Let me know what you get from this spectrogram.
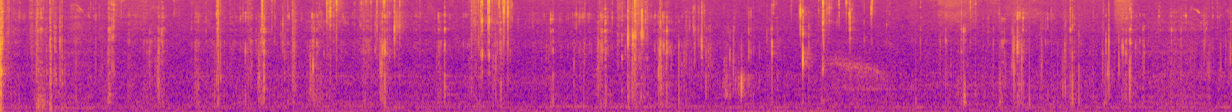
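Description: Close-miked eating: a bite into a flatbread doner wrap and then chewing, with irregular crisp crunches and small wet mouth clicks.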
